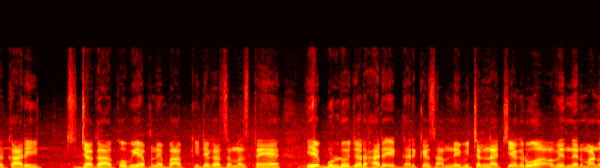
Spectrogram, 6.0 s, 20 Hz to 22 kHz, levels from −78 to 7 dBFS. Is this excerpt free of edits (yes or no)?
yes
